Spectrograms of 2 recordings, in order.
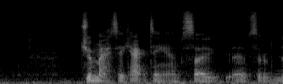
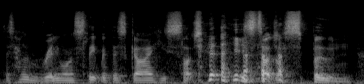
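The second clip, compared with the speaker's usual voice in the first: higher, louder, laughing at him; laughing scorn; 4 semitones higher, 7 dB louder than usual. Retold or imitated. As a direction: laugh mockingly at a spoon of a man. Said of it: "'cause I thought".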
